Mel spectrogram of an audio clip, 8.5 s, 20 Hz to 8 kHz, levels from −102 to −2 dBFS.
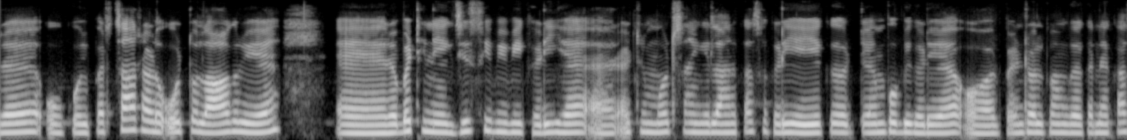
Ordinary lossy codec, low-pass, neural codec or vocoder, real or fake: none; none; none; real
